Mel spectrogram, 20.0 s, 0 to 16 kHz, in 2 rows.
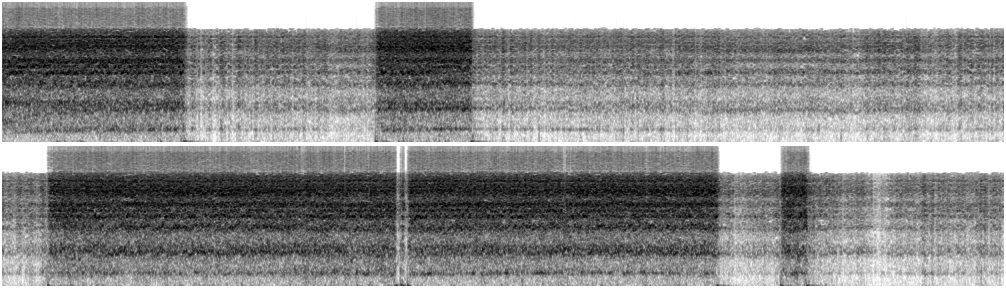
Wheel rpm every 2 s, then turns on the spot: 190, 220, 220, 210, 220, 220, 220, 220, 230, 220.
none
